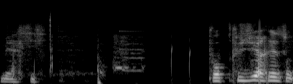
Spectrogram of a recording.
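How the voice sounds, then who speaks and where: A man's somewhat breathy voice. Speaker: gaming youtuber. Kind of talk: gameplay commentary.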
